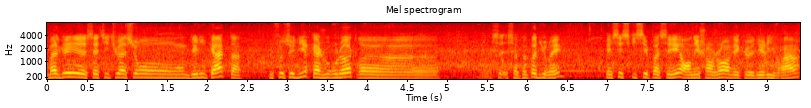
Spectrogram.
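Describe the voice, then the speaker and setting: A man with a high pitch speaks at a moderate pace and fairly even intonation, leaving long, frequent pauses. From northern France, Pas-de-Calais. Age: 60s. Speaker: homeless man. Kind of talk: interview testimony. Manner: halting, many hesitations.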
